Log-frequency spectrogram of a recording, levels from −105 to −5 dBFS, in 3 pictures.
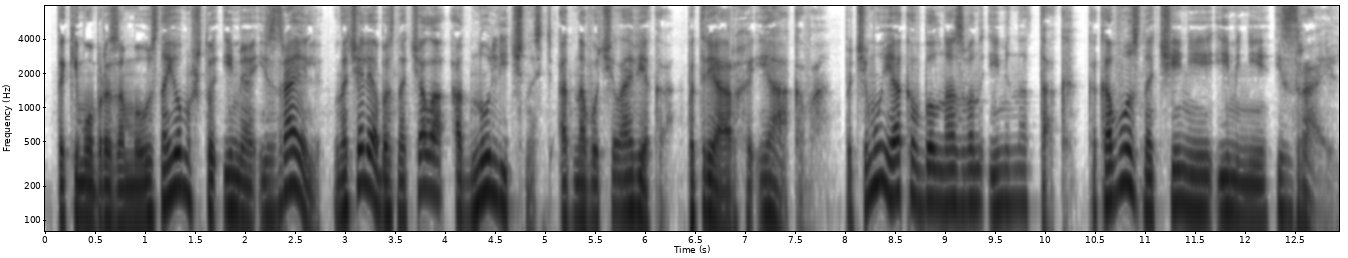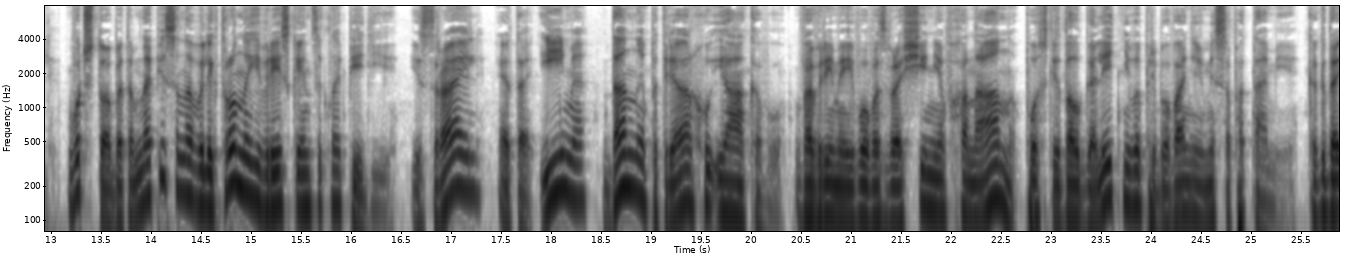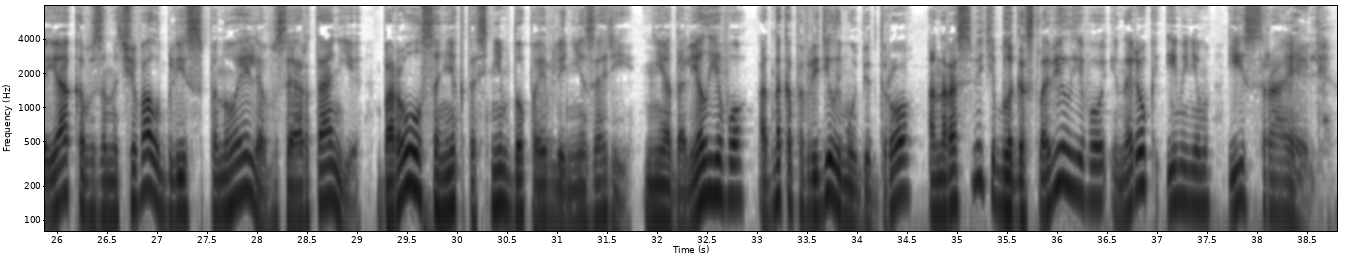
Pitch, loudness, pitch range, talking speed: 120 Hz, -21 LUFS, 105-145 Hz, 125 wpm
